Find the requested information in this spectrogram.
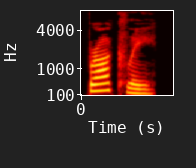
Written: brockley

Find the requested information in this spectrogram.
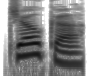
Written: joka

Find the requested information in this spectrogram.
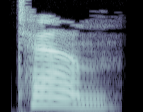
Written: tem

